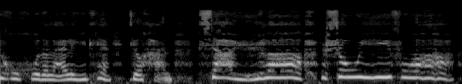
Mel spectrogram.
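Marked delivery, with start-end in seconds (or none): 2.0-4.6 slow, drawn-out call to the others. Acted. Tang Seng calls to his disciples about rain, slow drawn-out call. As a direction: stretch the words out like hollering across a yard.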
